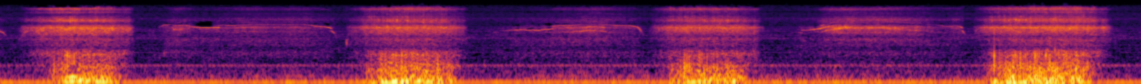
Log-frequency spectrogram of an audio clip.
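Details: Four rough, rattling snores about three seconds apart, with a faint whistle between them over a steady hum; baby snoring.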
